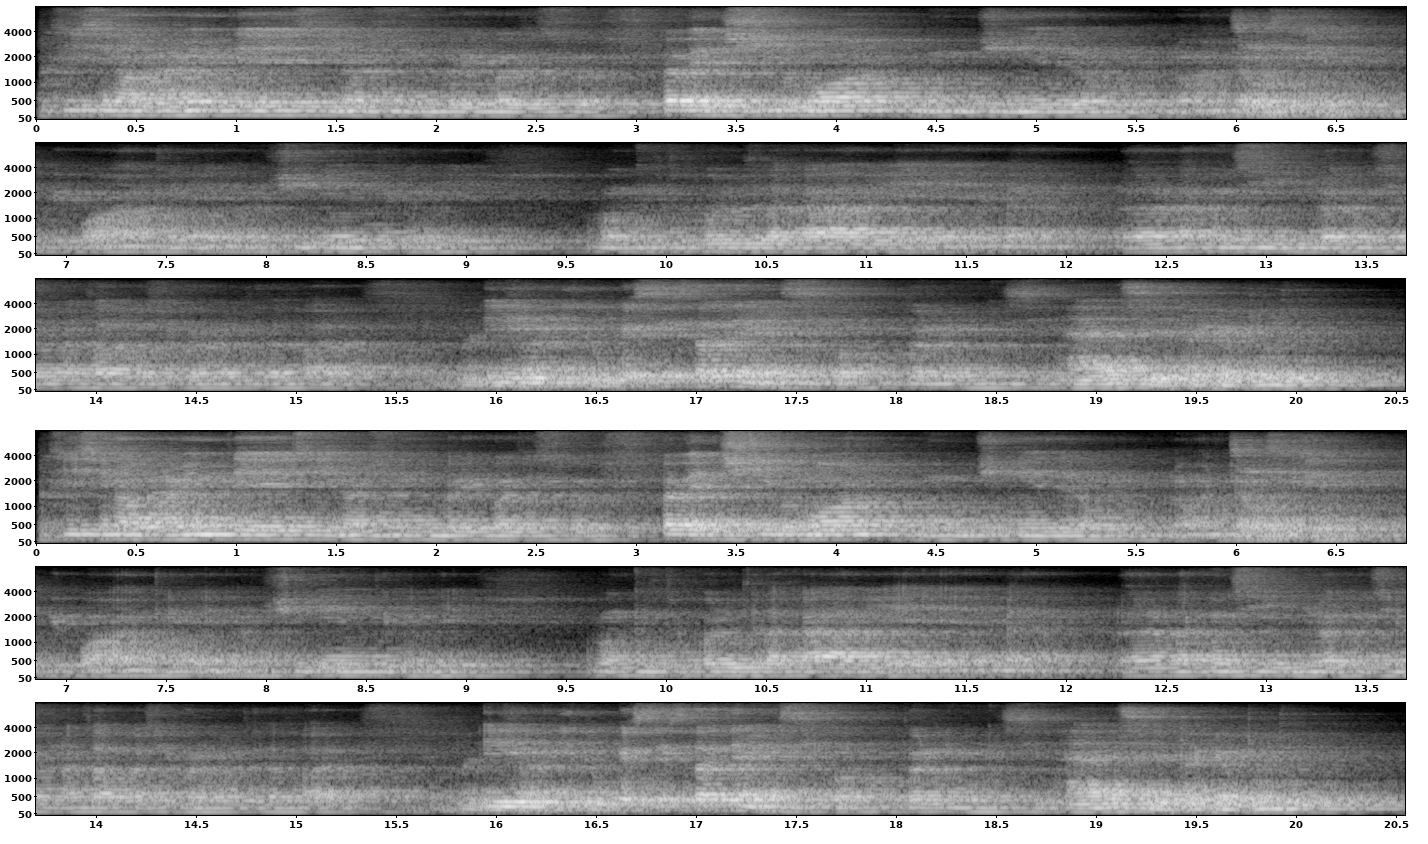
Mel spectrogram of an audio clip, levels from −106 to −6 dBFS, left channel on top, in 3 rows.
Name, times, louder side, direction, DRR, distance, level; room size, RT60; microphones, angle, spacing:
voice 1, 0.1-6.5 6.8-9.0 9.6-11.9 12.2-15.3 15.9-18.9, equal, 75° right, -5 dB, 1.6 m, -28 dB
voice 2, 6.0-6.5 15.8-16.5 18.8-20.0, equal, 55° right, -6 dB, 1.8 m, -27 dB
5.8 x 5.7 x 4.7 m, 2.3 s
head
